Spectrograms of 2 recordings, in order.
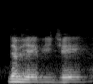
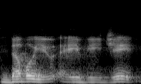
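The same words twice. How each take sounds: First: The letters are rushed and run together. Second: Each letter is spoken separately and clearly. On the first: The speaker calls it wrong. "I was just kind of running through it" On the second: The speaker calls it right. "you got to enunciate"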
